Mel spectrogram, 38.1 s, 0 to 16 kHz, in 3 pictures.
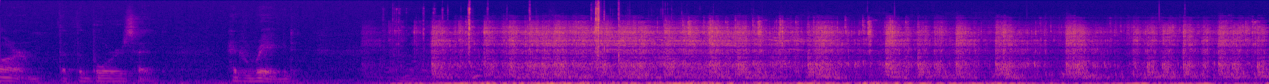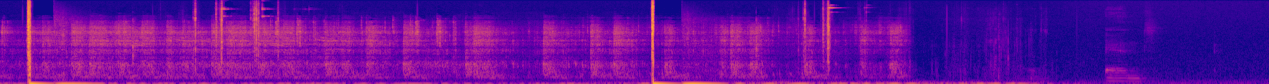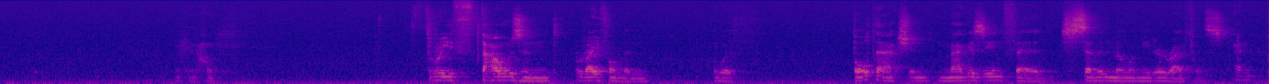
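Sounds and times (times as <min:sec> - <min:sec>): massed rifle fire: 0:03.6 - 0:21.9
loud single gunshots: 0:04.2 - 0:21.8.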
